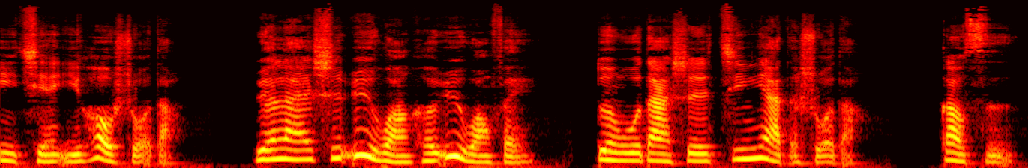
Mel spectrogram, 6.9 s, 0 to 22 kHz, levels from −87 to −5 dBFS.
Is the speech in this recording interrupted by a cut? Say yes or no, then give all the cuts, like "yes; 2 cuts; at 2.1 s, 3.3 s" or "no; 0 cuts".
no; 0 cuts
